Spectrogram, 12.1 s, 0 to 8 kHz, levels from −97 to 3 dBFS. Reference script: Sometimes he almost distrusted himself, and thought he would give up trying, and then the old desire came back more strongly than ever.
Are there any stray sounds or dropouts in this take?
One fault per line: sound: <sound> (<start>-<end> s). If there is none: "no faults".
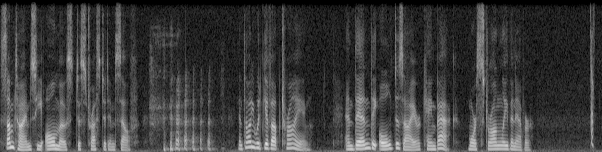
sound: laugh (3.0-4.5 s)
sound: chirp (11.8-11.9 s)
